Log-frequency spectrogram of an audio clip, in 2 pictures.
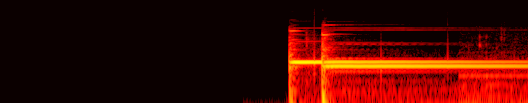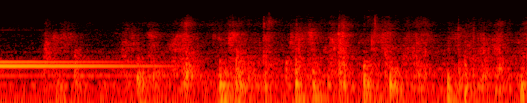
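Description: Two-tone doorbell chime starting suddenly about two seconds in: two notes struck a quarter-second apart, the higher first, ringing on and fading out over about three seconds. Faint irregular taps and rustling follow.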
